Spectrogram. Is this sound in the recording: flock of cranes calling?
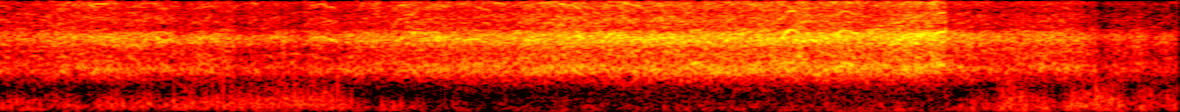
yes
